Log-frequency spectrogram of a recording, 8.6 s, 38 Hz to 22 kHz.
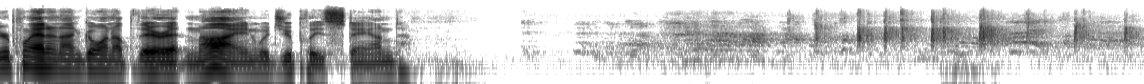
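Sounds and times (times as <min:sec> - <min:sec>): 
speech: 0:00.0 - 0:03.2
people chuckling: 0:03.9 - 0:06.6
room of people clapping: 0:05.8 - 0:08.5.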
